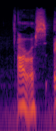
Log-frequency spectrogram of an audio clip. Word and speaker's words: Arras: I'm so sorry, but Arras, France. Arras, A-R-R-A-S, Arras.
